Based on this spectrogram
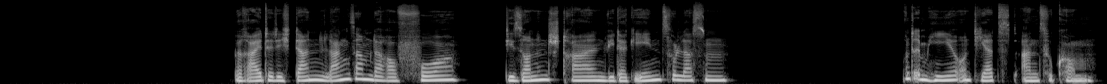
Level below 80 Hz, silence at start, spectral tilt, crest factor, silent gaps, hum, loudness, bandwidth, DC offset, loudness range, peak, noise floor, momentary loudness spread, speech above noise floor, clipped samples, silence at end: -58 dBFS; 2.35 s; -6.5 dB/octave; 16 dB; none; none; -18 LUFS; 17 kHz; under 0.1%; 4 LU; -4 dBFS; -78 dBFS; 7 LU; 60 dB; under 0.1%; 0.15 s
